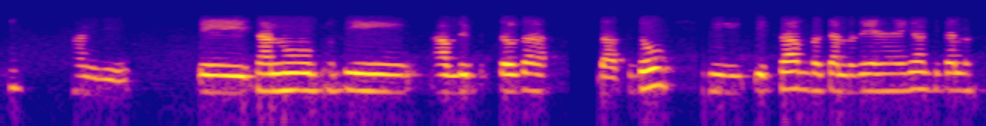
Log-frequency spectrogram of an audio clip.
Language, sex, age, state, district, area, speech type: Punjabi, female, 45-60, Punjab, Mansa, urban, conversation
